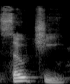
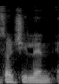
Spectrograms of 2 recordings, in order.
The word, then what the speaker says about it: Xochitl: So her name is Xochitl, X-O-C-H-I-T-L in the movie, but everyone pronounces it Sochi. Everyone. Yeah, that bothered me. – It bothered me too because... – Sochi. – I'm like, that's not how you say that name. Maybe that's how you say it in California or something. I don't know. But I have a cousin named Xochitl. It's Xochitl with an L at the end.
